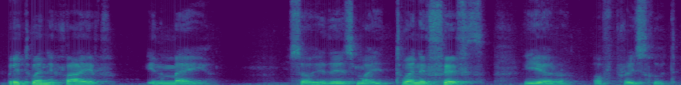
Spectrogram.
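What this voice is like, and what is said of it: Polish accent. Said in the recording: “A priest with Polish accent because he was born in Poland.”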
